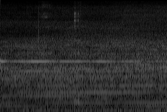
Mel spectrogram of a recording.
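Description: A steady mechanical hum made of several constant pitched tones over a low rumble.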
